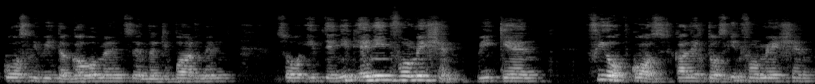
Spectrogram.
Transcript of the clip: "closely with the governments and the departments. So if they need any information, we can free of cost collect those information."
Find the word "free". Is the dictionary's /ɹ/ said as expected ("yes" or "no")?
no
